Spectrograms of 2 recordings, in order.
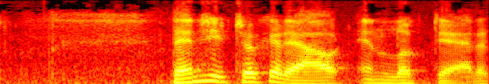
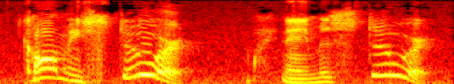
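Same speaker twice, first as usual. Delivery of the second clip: eager insistence. A narrator's reading. Stuart insists, friendly.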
